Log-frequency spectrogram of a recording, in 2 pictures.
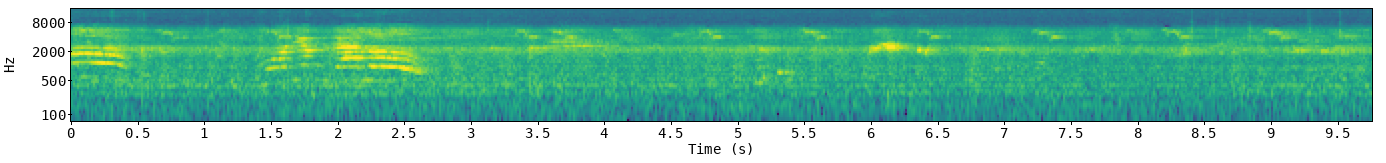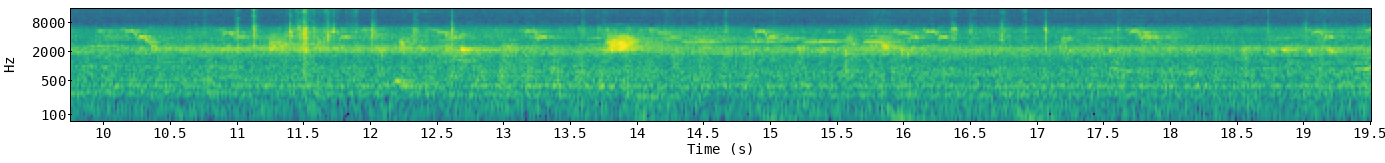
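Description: Small birds chirping faintly in the background: short high chirps repeated all through, with a louder arching, multi-note call around the first two seconds.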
